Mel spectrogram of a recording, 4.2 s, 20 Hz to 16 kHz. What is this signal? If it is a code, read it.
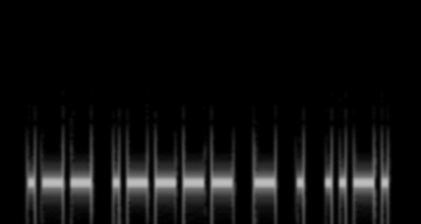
Morse code, heard as a keyed tone, about 17 wpm, 700 Hz. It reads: W1TEF
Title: Call Signs Repeated 2x - 17wpm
